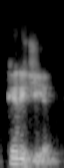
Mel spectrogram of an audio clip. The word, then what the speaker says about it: pterygium: what we mean by pterygium. දැන් මේක ඔයගොල්ලන් pronounce කරන්න දැනගන්න ඕනේ. ලියන්නේ මේකේ P එක silent. Right? P silent. Pterygium. So we pronounce it as pterygium.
